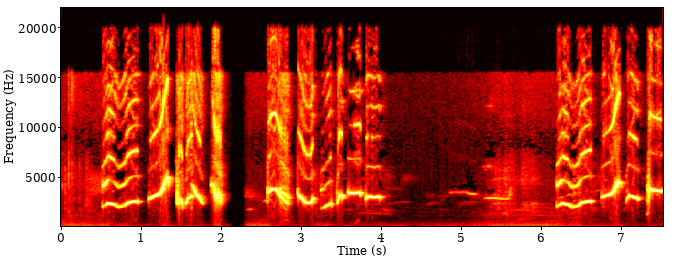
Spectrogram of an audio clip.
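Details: White-rumped shama singing ngeplong to provoke a rival: fast runs of loud whistled and upslurred notes, some harsh, broken by a short quiet gap with low background rumble, then another rapid run.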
